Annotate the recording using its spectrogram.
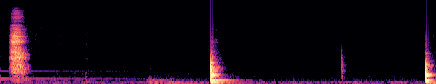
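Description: A short breathy rush of air at the start, then a single sharp knock with a brief hollow ring about two seconds in, and a faint click near the end.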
